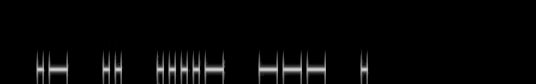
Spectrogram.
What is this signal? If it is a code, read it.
Morse code, heard as a keyed tone, about 20 wpm, spaced as for 15 wpm, 700 Hz. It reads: AI4OE
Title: 048 Lesson 9g - Number 4 - Call Signs 20wpm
